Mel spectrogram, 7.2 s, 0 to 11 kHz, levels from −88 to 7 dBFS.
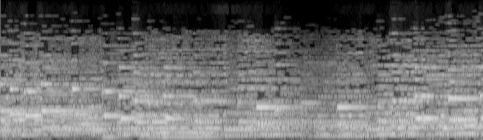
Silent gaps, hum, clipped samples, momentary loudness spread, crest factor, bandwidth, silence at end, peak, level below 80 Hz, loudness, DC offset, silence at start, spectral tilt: none; none; under 0.1%; 7 LU; 14 dB; 7.8 kHz; 0 s; 0 dBFS; -46 dBFS; -14 LUFS; under 0.1%; 0 s; -7.5 dB/octave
